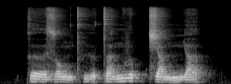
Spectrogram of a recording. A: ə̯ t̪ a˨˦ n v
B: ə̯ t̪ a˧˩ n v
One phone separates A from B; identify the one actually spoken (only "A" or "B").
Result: A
